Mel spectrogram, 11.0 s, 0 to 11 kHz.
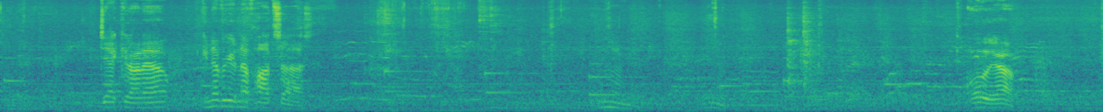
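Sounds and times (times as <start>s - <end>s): soft background music: 0.0s - 11.0s
man humming: 5.9s - 7.4s.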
